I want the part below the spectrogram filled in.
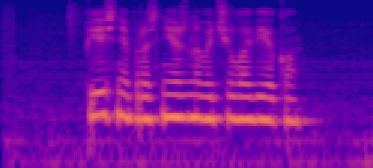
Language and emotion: Russian, neutral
